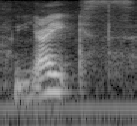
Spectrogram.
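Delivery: breathy whispered fright; whispered yikes. Acted. Reader whispering fear at the monster picture to the children. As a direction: whisper it like you're scared.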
